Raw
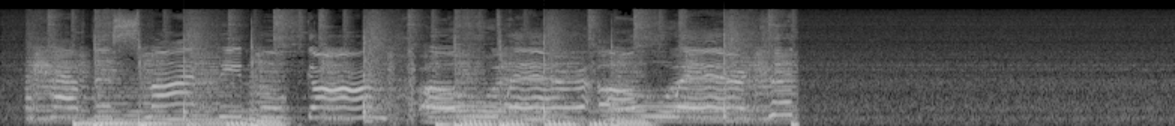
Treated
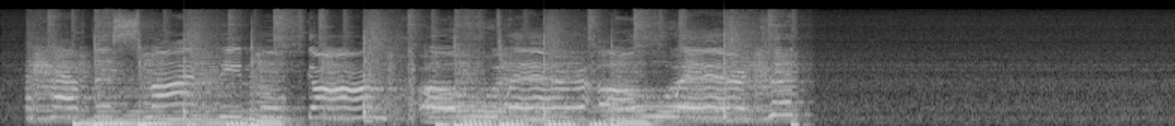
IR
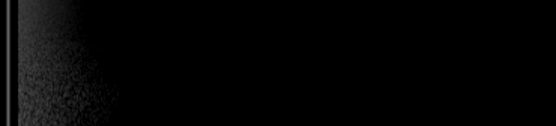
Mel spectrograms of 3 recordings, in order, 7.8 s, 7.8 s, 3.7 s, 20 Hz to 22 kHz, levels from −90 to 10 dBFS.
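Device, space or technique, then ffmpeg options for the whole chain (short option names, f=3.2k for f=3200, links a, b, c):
keyed gated reverb: -filter_complex "[0:a]asplit=3[a][b][c];[1:a]atrim=start_sample=2205[d];[b][d]afir=irnorm=-1:irlink=0[e];[c]apad=whole_len=345542[f];[e][f]sidechaingate=range=-33dB:threshold=-31dB:ratio=16:detection=peak,volume=-3dB[g];[a][g]amix=inputs=2:normalize=0"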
